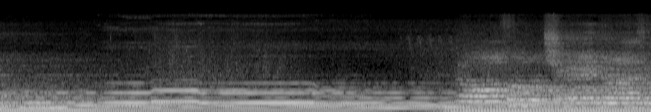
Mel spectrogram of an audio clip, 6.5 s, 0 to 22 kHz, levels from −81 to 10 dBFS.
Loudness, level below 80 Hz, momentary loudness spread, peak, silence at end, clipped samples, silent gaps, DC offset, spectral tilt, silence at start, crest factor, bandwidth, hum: -19 LUFS; -26 dBFS; 5 LU; -4 dBFS; 0 s; under 0.1%; none; 0.5%; -8.5 dB/octave; 0 s; 14 dB; 12.5 kHz; none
